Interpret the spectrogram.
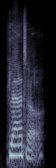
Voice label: "platter", Indian; Dictionary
